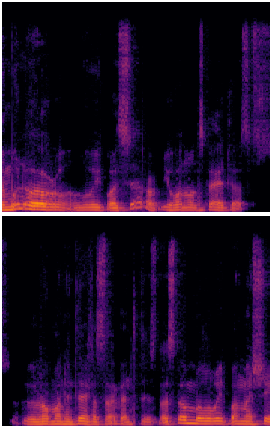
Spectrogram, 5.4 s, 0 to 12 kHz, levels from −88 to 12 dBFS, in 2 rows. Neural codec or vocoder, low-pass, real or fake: codec, 24 kHz, 0.9 kbps, WavTokenizer, small release; 10.8 kHz; fake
